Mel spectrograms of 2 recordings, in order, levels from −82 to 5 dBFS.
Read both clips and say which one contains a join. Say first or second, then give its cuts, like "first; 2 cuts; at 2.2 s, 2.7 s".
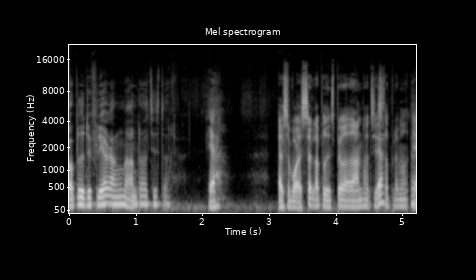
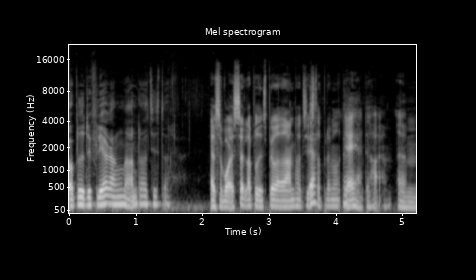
second; 1 cut; at 2.0 s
